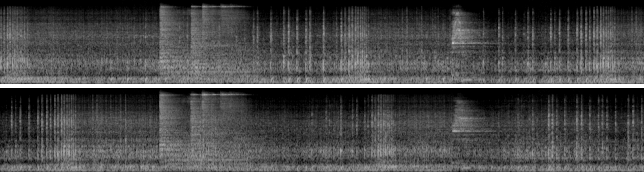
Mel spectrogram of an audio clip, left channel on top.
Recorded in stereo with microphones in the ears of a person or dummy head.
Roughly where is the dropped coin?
Right.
